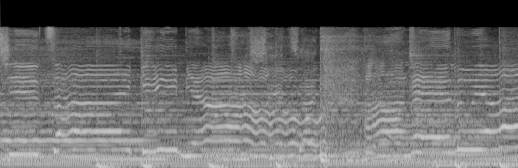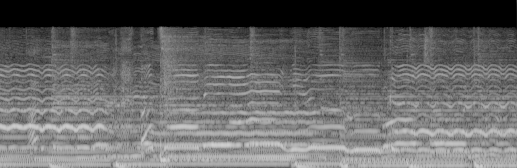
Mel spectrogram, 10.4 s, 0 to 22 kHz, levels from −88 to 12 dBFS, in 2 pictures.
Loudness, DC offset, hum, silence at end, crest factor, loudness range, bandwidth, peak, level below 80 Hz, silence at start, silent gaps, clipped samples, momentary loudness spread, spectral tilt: -12 LUFS; under 0.1%; none; 0 s; 12 dB; 1 LU; 11.5 kHz; 0 dBFS; -22 dBFS; 0 s; none; under 0.1%; 3 LU; -5 dB/octave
